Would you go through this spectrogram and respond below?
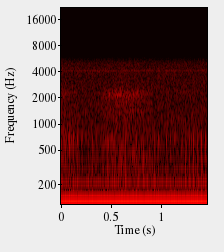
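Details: Purring from a mother cat as she grooms her five-month-old kitten, a soft continuous low rumble with no other clear sounds.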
